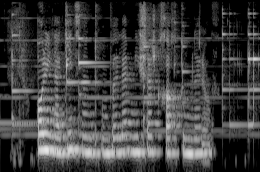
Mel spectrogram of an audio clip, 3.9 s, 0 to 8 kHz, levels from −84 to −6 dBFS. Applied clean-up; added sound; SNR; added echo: none; Chime; 8 dB; none.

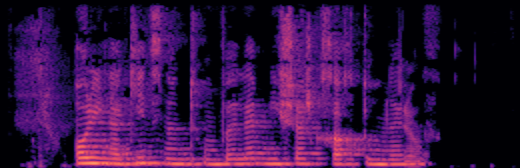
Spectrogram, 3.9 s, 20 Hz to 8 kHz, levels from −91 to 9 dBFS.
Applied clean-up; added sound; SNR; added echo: none; none; none; none.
